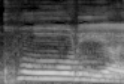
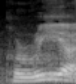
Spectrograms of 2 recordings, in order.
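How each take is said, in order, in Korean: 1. 강세는 첫 음절에 있어요. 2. 강세는 뒤쪽 음절에 있어요. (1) "우리는 코리아 이러는데" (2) "코리아 이렇게 뒤에 옵니다"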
